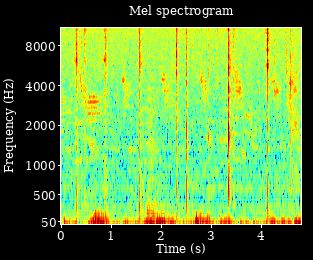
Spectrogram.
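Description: Keys clack on a computer keyboard as a word is typed, sharp separate clicks in an uneven rhythm, close and clear, with soft low thumps and faint room noise between strokes.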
